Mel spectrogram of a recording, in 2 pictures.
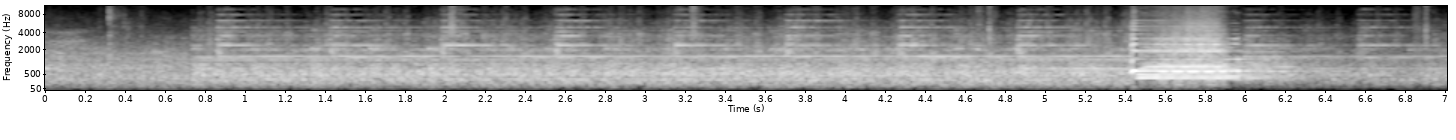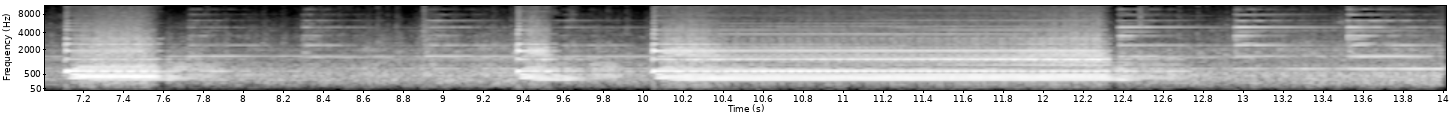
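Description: White Pass & Yukon Route diesel locomotive sounding its air horn as the train departs: three short blasts followed by one long blast of about two seconds, each a chord of several notes. Under the horn, a locomotive bell rings steadily, about three strokes a second.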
